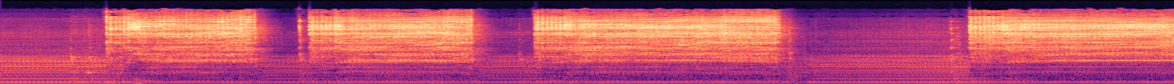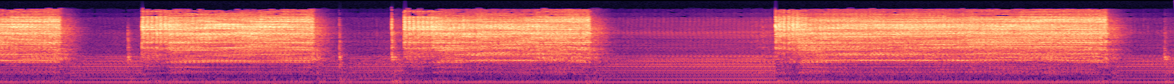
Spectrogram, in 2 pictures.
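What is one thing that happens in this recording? A grinder loudly grinds metal in repeated bursts.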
